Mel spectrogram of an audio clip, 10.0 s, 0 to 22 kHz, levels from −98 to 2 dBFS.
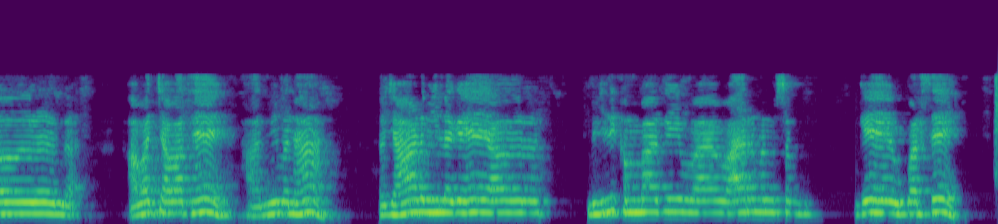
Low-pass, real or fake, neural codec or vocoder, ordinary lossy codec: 5.4 kHz; real; none; none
